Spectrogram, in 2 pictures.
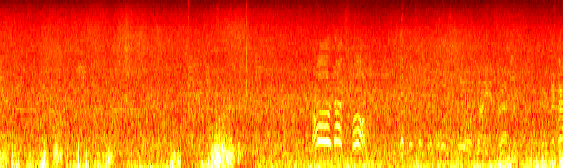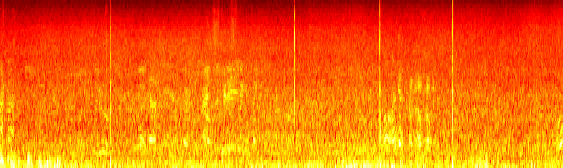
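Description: Waves break steadily on the shore.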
